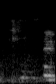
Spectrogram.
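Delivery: "Tuesday" said slowly with a ch onset; careful, slow "Tuesday"; model pronunciation. Shown as a demonstration. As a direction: teach "Tuesday" as Chewsday. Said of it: "not Tuesday".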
